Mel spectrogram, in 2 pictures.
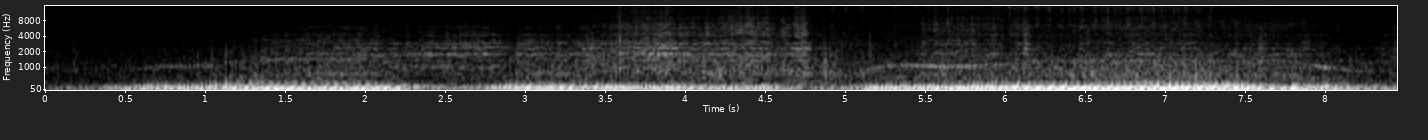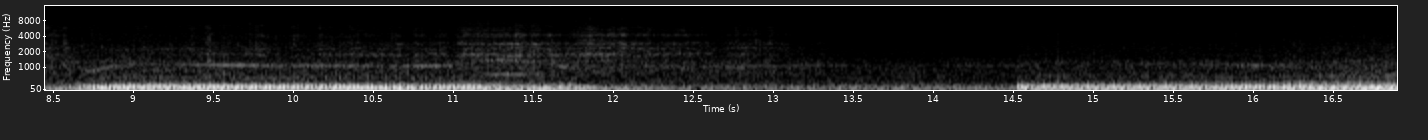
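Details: VW Vanagon Syncro drivetrain: light metallic rattle and scrape at wheel speed on tight right turns, caused by the front left brake dust shield touching the disc; bending it away stopped the rattle.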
